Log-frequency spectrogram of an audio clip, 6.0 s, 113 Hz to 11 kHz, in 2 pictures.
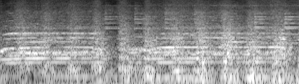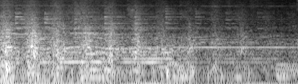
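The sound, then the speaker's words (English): A train, one of eight packed with church followers setting off for New York in October 1903, rumbles along the tracks with a steady clickety-clack, heavy low rumble and hissing steam, loud throughout with no voices. “Then Dowie rented out eight trains and packed them with his followers. Together, they all set off for New York.”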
